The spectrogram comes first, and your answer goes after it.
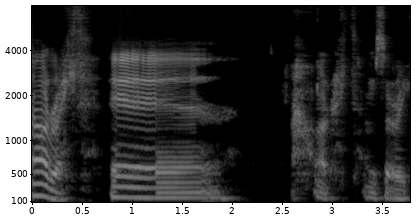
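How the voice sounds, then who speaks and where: With a non-native accent, a man speaks at a very slow pace. His pitch swings very widely. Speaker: video game modder. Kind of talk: tutorial. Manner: halting, with fillers.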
